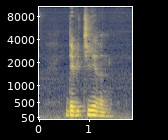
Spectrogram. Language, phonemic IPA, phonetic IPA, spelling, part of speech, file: German, /debyˈtiːʁən/, [debyˈtʰiːɐ̯n], debütieren, verb, De-debütieren.ogg
- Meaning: to debut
